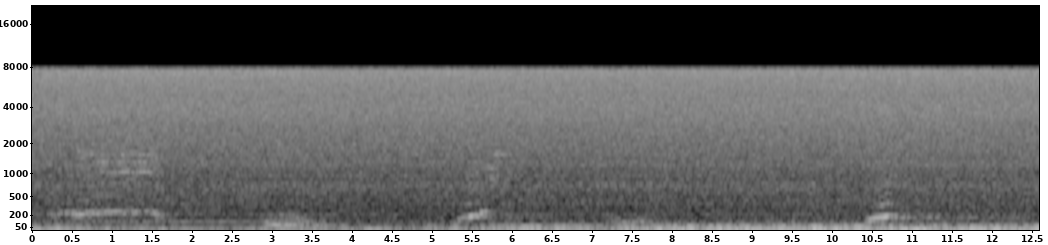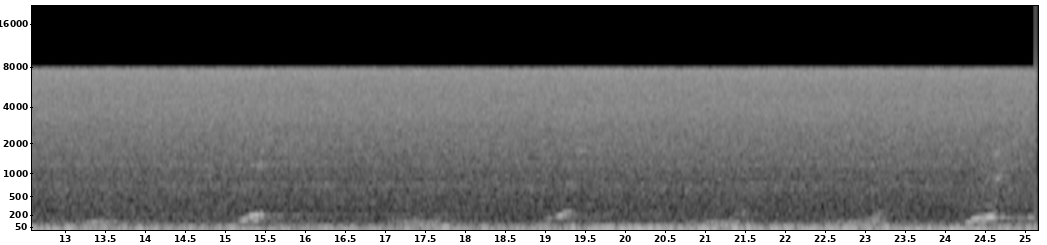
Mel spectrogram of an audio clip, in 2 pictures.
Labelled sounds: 1.0	1.3	humpback whale, 0.96 to 1.1 kHz

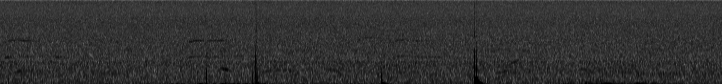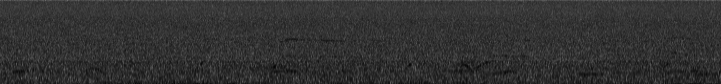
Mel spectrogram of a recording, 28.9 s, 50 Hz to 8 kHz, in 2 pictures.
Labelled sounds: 3.7	4.1	humpback whale, 0.90 to 2.0 kHz
20.1	21.1	humpback whale, 1.9 to 2.1 kHz

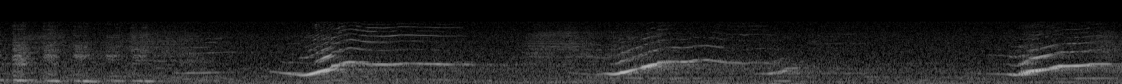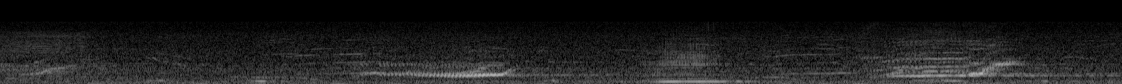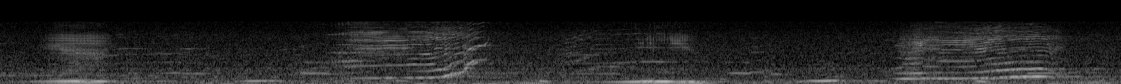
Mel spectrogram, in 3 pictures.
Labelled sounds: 1.9	2.4	humpback whale, 1.5 to 1.8 kHz
2.8	4.6	humpback whale, 0.80 to 6.8 kHz
6.1	8.3	humpback whale, 0.80 to 4.2 kHz
9.8	11.1	humpback whale, 0.80 to 5.6 kHz
13.9	14.2	humpback whale, 1.5 to 1.6 kHz
14.6	15.2	humpback whale, 0.83 to 1.7 kHz
18.0	18.4	humpback whale, 1.2 to 2.5 kHz
19.0	19.5	humpback whale, 1.3 to 1.6 kHz
19.8	21.5	humpback whale, 0.80 to 3.2 kHz
22.9	24.5	humpback whale, 1.5 to 3.5 kHz
25.8	27.4	humpback whale, 0.80 to 7.6 kHz
28.1	29.1	humpback whale, 0.80 to 5.2 kHz
31.5	33.0	humpback whale, 0.80 to 7.0 kHz

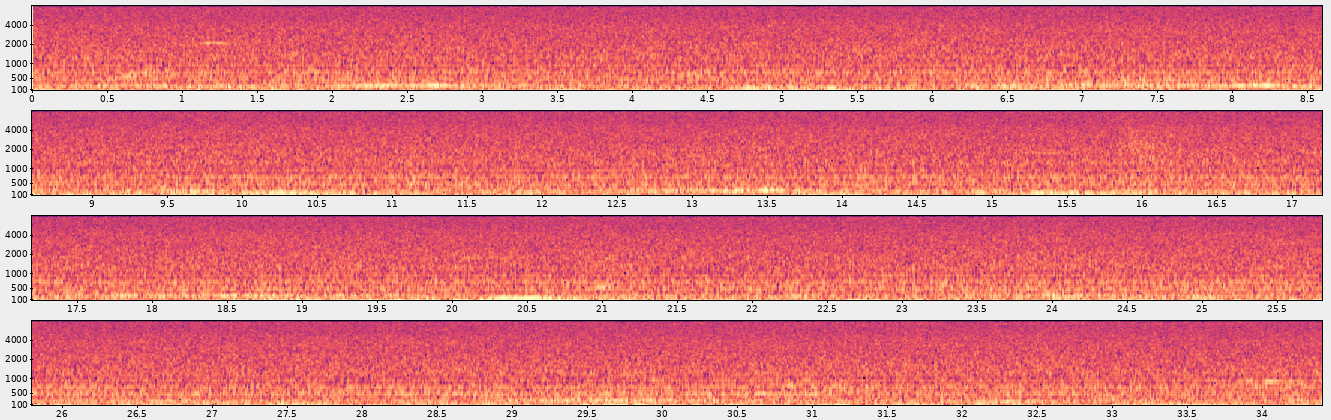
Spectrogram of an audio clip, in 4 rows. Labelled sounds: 1.1	1.3	humpback whale, 2.0 to 2.1 kHz
15.2	15.4	humpback whale, 1.7 to 1.8 kHz

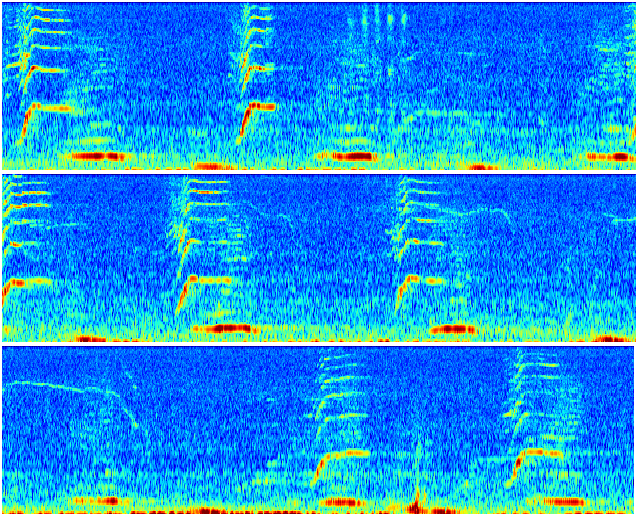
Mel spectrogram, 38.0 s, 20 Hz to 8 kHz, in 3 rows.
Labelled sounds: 0.0	2.2	humpback whale, 0.80 to 8.0 kHz
4.7	5.5	humpback whale, 0.80 to 7.1 kHz
6.5	6.8	humpback whale, 1.5 to 1.9 kHz
8.0	8.8	humpback whale, 0.86 to 1.1 kHz
11.9	14.3	humpback whale, 0.80 to 8.0 kHz
15.9	18.4	humpback whale, 0.80 to 8.0 kHz
20.4	22.8	humpback whale, 0.80 to 8.0 kHz
24.7	27.0	humpback whale, 3.1 to 4.2 kHz
27.4	27.8	humpback whale, 3.1 to 3.5 kHz
30.7	31.0	humpback whale, 0.83 to 1.1 kHz
31.6	32.7	humpback whale, 0.80 to 6.8 kHz
34.8	36.7	humpback whale, 0.80 to 6.9 kHz

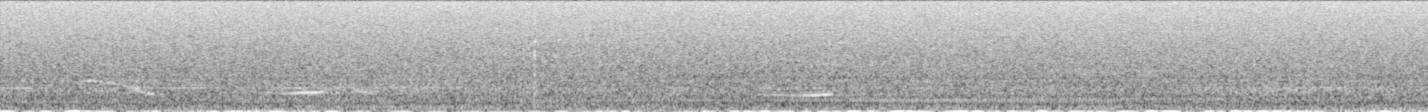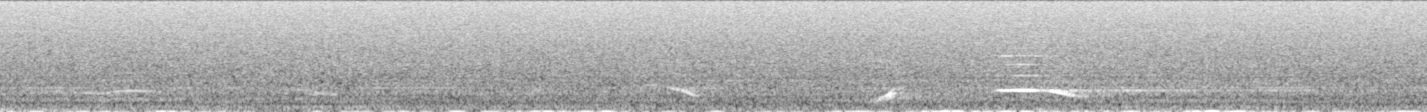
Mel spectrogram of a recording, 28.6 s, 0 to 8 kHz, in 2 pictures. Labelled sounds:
24.4	24.7	humpback whale, 0.86 to 1.4 kHz

